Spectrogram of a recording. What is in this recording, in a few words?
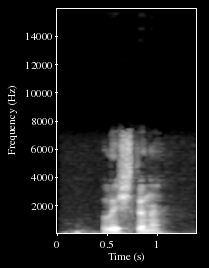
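"лысьтыны" Komi, male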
